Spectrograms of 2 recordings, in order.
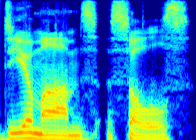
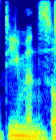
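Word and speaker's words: Demon's Souls: The way you spelled this, I'm just going to say it, Diomom's Souls instead of Demon Souls.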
